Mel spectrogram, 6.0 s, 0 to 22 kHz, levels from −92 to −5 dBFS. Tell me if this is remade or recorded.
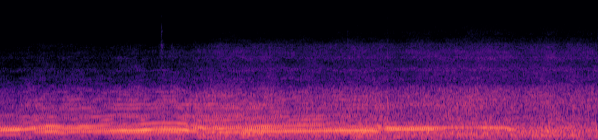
remade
